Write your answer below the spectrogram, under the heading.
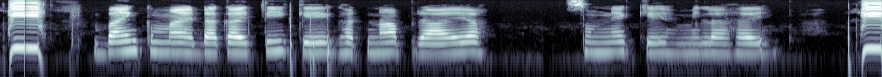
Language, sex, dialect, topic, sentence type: Magahi, female, Central/Standard, banking, statement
